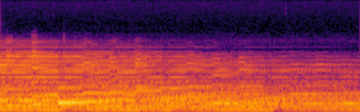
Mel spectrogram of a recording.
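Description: A guitar pedal effect slowly ramps down after the pedal is pressed, a sustained, loud, harmonically rich tone with a reverb-like wash that gradually thins out across the whole stretch, without any voices.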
